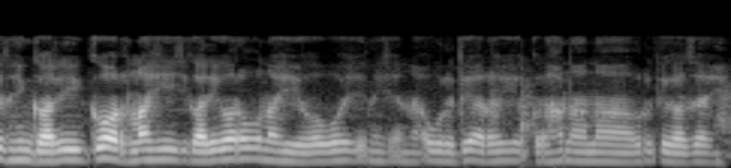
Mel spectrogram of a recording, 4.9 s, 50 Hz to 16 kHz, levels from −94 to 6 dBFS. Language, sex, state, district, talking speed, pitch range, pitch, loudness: Chakma, female, Tripura, Unakoti, 245 wpm, 155-180 Hz, 165 Hz, -20 LUFS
